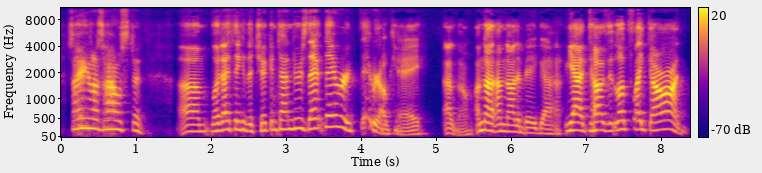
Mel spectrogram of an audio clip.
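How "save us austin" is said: high, loud hollering like a wrestling announcer. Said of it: "He starts hollering".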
